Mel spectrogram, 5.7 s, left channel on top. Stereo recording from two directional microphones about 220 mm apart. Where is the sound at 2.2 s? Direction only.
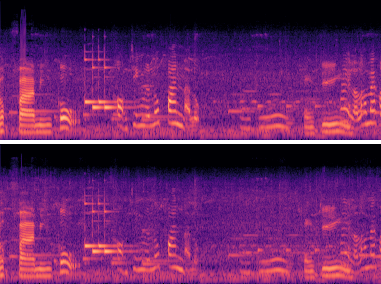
50° left (ahead or behind).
